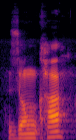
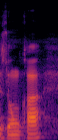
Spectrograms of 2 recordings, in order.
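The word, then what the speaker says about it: Dzongkha: तो भूटान की आधिकारिक भाषा है जोंगखा। डी इसमें साइलेंट होता है, जोंगखा।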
